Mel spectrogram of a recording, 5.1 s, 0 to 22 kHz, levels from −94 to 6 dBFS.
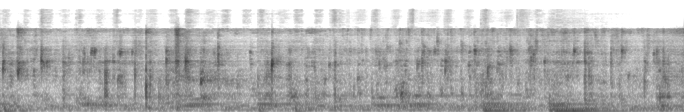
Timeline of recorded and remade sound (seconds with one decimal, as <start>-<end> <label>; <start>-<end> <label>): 0.0-2.6 remade; 2.6-4.0 recorded; 4.0-5.1 remade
